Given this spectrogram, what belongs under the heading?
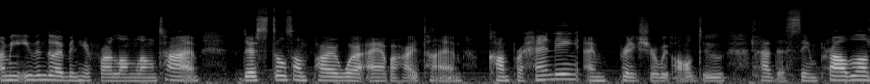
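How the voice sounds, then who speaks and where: This woman has a non-native accent and a fairly low pitch. She talks at a moderate pace with fairly even intonation. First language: not English. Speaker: book and manga YouTuber. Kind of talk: casual vlog chat. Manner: casual, slightly halting.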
